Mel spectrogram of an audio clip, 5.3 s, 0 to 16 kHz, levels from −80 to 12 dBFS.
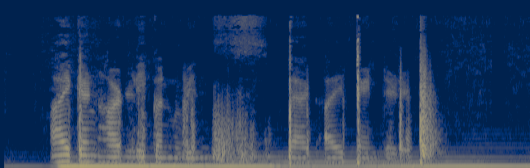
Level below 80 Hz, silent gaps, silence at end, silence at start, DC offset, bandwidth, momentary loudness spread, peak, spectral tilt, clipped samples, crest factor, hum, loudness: -26 dBFS; none; 0 s; 0.05 s; under 0.1%; 11.5 kHz; 10 LU; -2 dBFS; -5 dB/octave; under 0.1%; 22 dB; none; -26 LUFS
